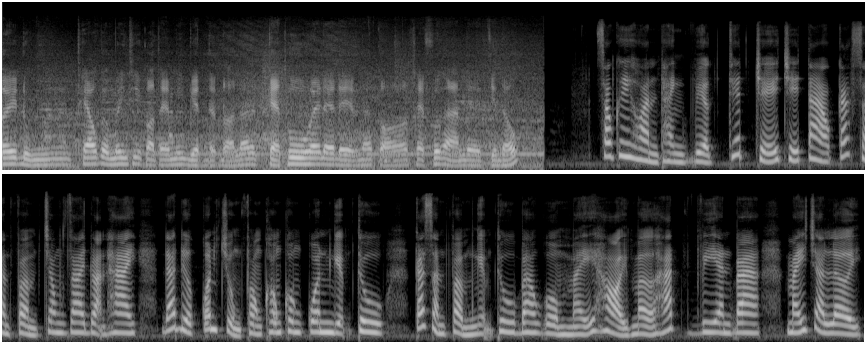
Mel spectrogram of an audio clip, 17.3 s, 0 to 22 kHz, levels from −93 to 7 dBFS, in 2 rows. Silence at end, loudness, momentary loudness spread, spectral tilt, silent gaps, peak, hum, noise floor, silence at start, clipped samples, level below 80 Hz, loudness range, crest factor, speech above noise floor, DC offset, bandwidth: 0.05 s; -24 LUFS; 6 LU; -6.5 dB/octave; none; -6 dBFS; none; -59 dBFS; 0 s; under 0.1%; -58 dBFS; 3 LU; 18 dB; 35 dB; under 0.1%; 13.5 kHz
